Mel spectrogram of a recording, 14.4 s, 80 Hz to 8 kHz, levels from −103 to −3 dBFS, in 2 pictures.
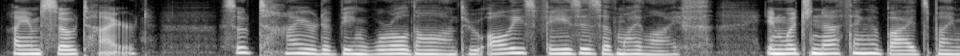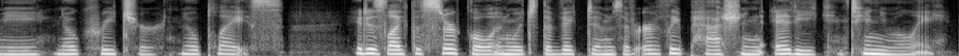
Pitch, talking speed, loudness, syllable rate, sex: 205 Hz, 165 wpm, -18 LUFS, 4.8 syllables/s, female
